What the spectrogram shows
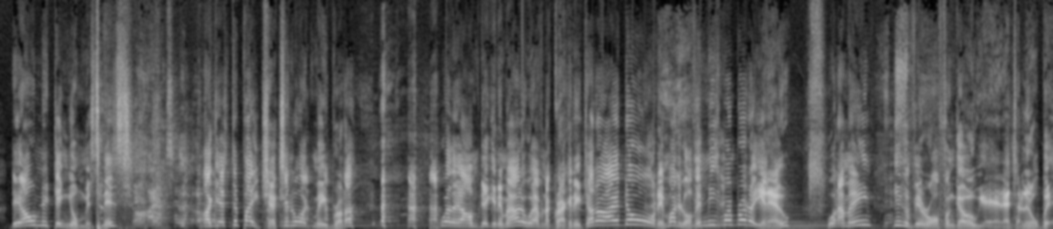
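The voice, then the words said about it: Imitated Manchester accent. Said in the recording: “Can you do this as a Liam? ... I can't do a Manchester accent”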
